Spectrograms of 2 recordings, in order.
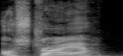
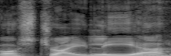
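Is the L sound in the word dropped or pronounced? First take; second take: dropped; pronounced. First: The L sound is dropped. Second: The L sound is clearly pronounced. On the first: "There's L's dropped a lot. Australia" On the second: "instead of Australia"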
